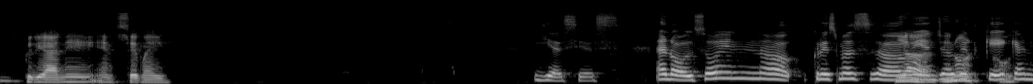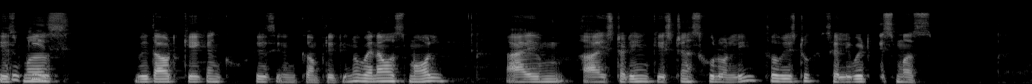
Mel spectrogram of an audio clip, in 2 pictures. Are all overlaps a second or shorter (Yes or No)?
No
